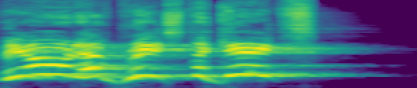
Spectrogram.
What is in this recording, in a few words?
fearful cry, soldier male; Dendrit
